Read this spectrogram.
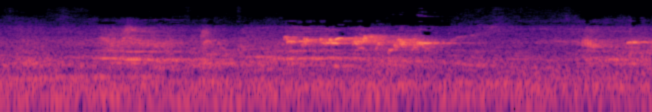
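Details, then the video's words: Red-whiskered bulbul giving a short warbled, chirpy phrase in the middle, with brief softer notes before and a final quick note near the end, over low background noise. "Kênh về chim Chào mào"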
